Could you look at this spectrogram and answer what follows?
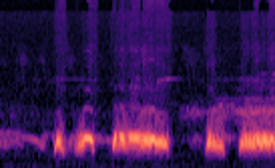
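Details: Short burst of 'thúc gù' cooing from a spotted dove in the 'Thổ' style, a decoy call for trapping: a faint drawn-out tone, two quick notes, then a long, low, even coo and a further note-and-coo pair.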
